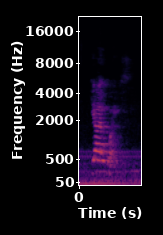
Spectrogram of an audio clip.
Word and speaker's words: Yahweh: Yahweh. That's the pronunciation.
